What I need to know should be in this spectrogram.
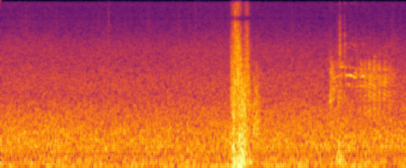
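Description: A soft interface click sounds as a menu opens.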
